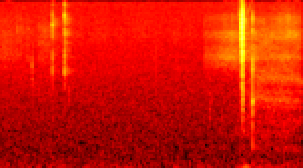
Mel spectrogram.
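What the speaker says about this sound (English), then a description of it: "So then you can click Next." A computer mouse clicks a few times in a quiet room, with two faint clicks early and a sharper, louder double click near the end.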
